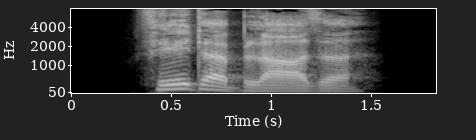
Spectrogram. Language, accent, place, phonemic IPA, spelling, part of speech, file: German, Germany, Berlin, /fɪltɐˌblaːzə/, Filterblase, noun, De-Filterblase.ogg
- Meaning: filter bubble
